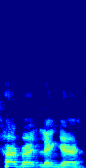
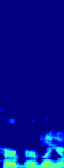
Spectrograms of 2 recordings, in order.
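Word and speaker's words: Herb Ertlinger: really funny is that she pronounced his name differently in the first season Herbert linger Herbert linger instead of herb her linger which means she doesn't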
